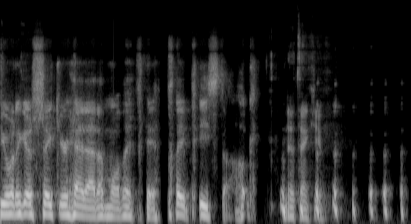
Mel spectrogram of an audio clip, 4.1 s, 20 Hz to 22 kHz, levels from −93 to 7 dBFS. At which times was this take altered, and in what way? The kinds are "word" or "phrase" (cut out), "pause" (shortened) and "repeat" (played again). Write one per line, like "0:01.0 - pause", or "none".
none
